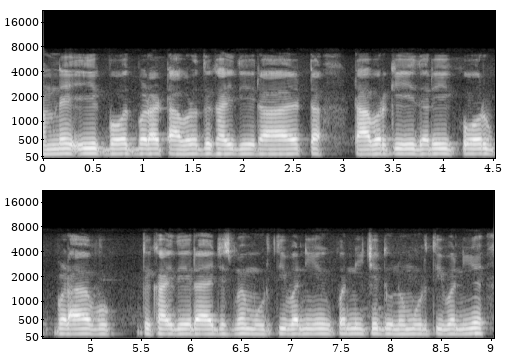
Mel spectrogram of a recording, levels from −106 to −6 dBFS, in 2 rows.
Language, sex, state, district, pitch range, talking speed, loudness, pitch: Hindi, male, Uttar Pradesh, Budaun, 125-130 Hz, 200 wpm, -17 LUFS, 125 Hz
